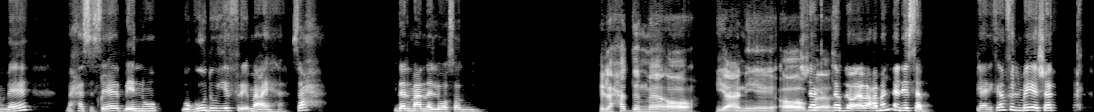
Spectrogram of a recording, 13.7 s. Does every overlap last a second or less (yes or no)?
yes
